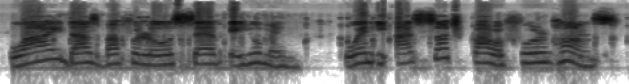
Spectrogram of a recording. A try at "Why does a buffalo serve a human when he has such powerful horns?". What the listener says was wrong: Good, but only one sound missing in the beginning of your sentence. Listen again.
